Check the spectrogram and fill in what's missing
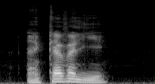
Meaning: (noun) 1. horseman: knight 2. horseman: cavalier 3. horseman: horserider 4. knight 5. knight (in tarot) 6. U-nail, fence staple, construction staple 7. cable clip 8. partner
- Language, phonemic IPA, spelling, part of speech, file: French, /ka.va.lje/, cavalier, noun / adjective, Fr-cavalier.ogg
